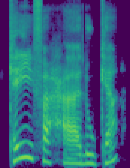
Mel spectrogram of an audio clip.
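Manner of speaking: plain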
